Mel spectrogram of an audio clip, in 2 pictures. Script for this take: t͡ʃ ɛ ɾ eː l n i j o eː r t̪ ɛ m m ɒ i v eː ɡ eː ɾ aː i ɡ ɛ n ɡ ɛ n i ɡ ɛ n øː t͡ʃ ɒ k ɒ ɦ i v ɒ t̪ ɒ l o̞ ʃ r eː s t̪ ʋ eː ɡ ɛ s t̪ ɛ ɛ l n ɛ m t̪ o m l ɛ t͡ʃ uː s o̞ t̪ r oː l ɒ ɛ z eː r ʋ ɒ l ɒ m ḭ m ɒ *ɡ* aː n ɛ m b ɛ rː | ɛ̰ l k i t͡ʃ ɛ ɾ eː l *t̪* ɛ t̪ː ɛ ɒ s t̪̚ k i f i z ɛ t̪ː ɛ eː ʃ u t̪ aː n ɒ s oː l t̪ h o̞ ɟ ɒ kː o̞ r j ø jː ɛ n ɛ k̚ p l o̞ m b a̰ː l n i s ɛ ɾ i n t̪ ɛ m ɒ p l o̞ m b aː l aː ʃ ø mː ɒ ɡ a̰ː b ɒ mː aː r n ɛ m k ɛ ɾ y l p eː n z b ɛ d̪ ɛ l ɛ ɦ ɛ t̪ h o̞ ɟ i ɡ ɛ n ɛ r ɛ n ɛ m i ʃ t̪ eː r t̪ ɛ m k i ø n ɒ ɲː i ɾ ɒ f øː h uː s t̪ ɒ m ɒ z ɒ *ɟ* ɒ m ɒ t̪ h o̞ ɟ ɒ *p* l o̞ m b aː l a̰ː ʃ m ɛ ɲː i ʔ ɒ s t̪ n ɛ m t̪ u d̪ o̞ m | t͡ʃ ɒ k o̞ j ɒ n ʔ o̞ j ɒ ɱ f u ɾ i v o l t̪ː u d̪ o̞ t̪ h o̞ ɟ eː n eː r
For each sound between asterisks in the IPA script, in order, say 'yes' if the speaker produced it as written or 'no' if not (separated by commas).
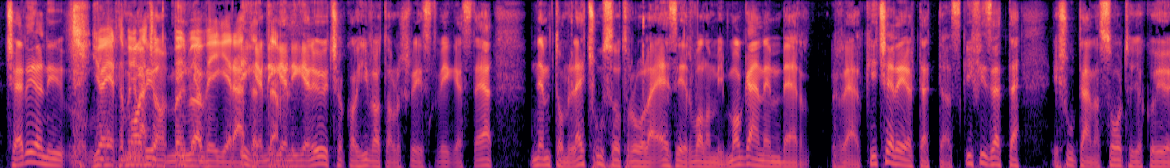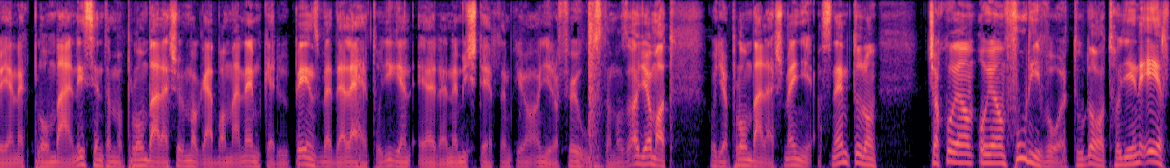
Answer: yes, yes, yes, yes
